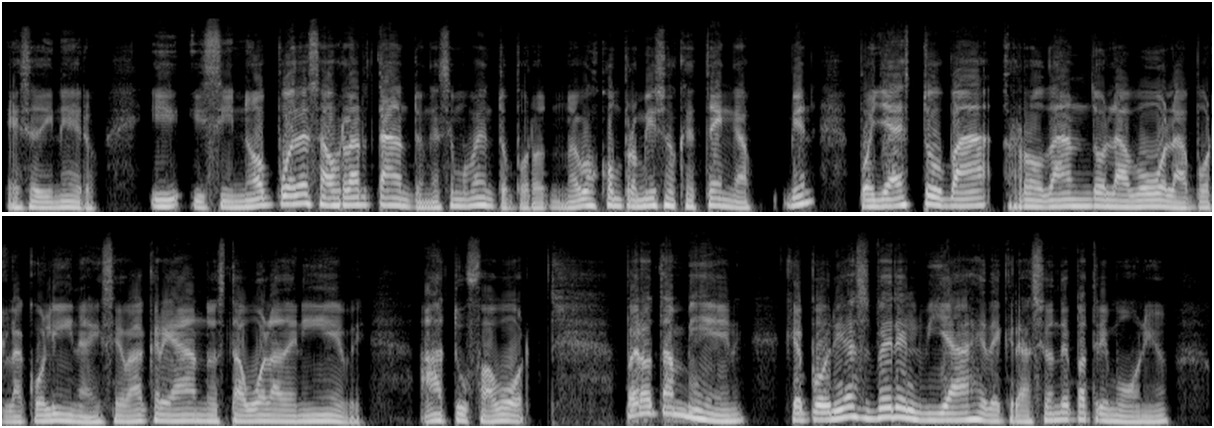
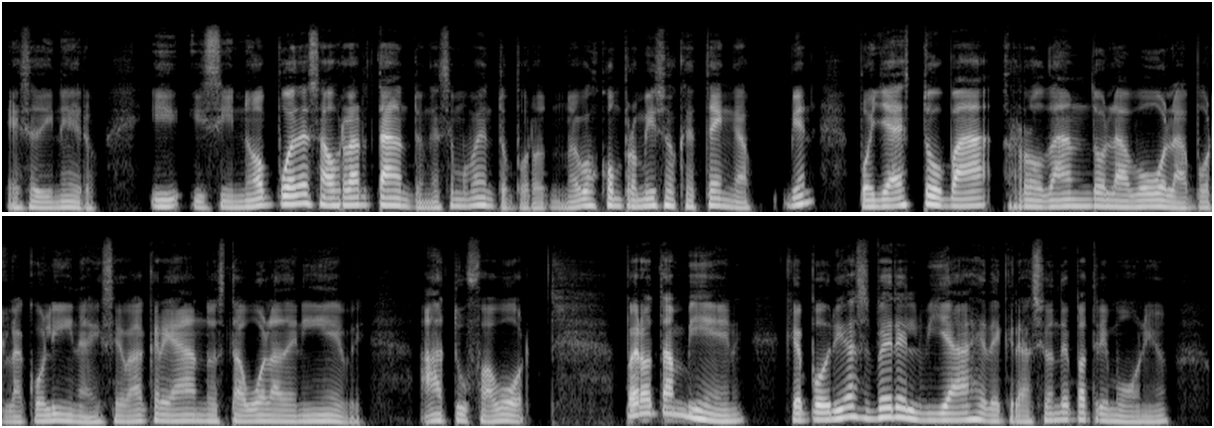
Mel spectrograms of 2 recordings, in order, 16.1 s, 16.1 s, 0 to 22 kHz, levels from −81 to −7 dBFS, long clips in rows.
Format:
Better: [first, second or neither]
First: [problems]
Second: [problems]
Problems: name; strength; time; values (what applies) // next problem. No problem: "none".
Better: second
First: distortion; slight; 10 dB below the speech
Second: none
